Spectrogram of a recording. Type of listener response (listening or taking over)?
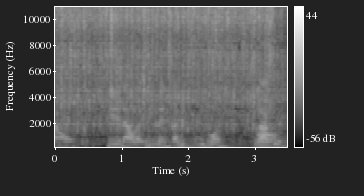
listening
